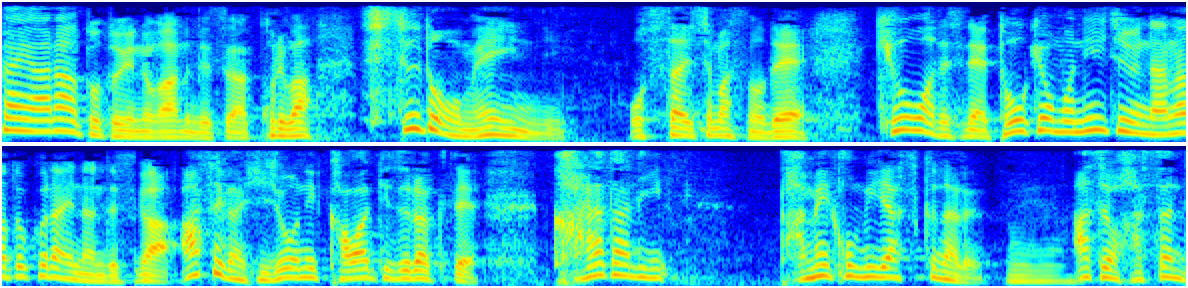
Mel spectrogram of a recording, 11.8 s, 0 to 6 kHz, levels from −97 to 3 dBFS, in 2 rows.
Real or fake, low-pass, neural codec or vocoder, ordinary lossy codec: fake; 5.4 kHz; codec, 16 kHz, 4 kbps, X-Codec, HuBERT features, trained on balanced general audio; MP3, 32 kbps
